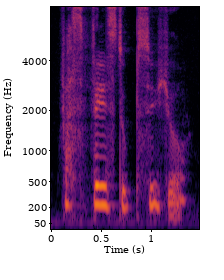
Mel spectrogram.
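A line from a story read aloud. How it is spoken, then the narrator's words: Hissed. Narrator (German): zischt sie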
